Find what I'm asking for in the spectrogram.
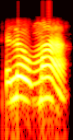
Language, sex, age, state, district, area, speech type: Bodo, female, 60+, Assam, Baksa, rural, conversation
